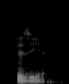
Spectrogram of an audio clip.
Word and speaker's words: Fiziev: Co-main, Brad Riddell and Rafael Fiziev, or however you say his name. – Fiziev.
